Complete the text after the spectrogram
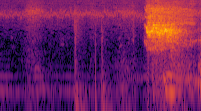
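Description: Chalk scratches on a chalkboard.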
